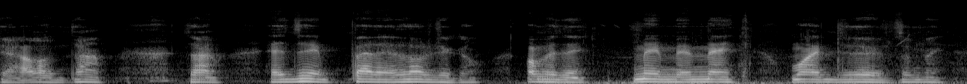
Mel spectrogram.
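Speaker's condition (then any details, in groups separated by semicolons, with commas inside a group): MND; eye-controlled communication device, synthetic voice from banked voice; failing voice, slowed speech, frequent coughing, throat clearing, phlegm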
